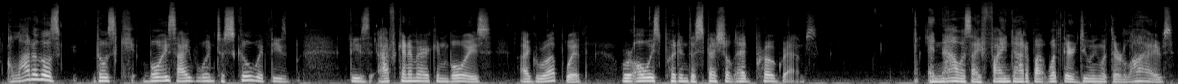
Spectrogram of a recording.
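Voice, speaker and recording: A man's voice: on the high side, gravelly, darkish tone, no echo. A man in his sixties, originally from the Philippines, giving thoughtful, earnest interview answers as an education professor and telling stories from his teaching. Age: 60s.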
